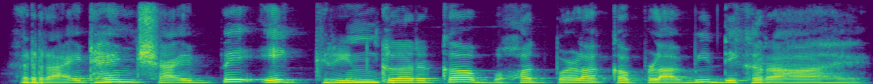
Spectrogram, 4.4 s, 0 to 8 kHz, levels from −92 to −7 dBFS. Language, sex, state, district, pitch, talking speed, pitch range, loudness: Hindi, male, Uttar Pradesh, Lalitpur, 175 Hz, 205 wpm, 155-195 Hz, -15 LUFS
